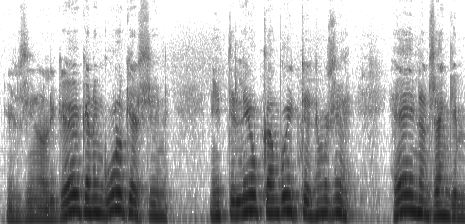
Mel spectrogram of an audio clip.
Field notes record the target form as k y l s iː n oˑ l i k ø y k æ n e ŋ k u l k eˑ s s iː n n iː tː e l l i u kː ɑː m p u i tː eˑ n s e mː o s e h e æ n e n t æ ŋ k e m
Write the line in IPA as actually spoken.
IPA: k y l s iː n oˑ l i k ø y k æ n e ŋ k u l k eˑ s s iː n n iː tː e l l i u kː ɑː m p u i tː eˑ n s e mː o s e h e i n æ n s æ ŋ k e m

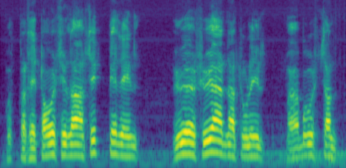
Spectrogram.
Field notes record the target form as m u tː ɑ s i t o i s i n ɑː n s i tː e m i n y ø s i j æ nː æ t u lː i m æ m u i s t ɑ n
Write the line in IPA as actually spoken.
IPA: m u tː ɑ s e t o i s i n ɑː n s i tː e n i n y ø s y j æ nː æ t u l i m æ m u i s t ɑ n

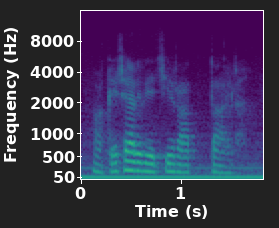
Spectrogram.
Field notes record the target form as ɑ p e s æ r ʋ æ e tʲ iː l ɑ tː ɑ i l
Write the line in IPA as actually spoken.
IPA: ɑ k e s æ l ʋ i e tʲ iː r ɑ tː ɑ i l

